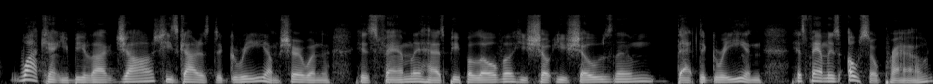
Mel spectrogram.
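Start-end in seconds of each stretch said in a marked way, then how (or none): 0.2-2.7 put-on Southern accent, done as impression. Speaker quotes their mom comparing them to Josh: imitating mom's Southern accent. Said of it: "Georgian uh, Southern accent's like".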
